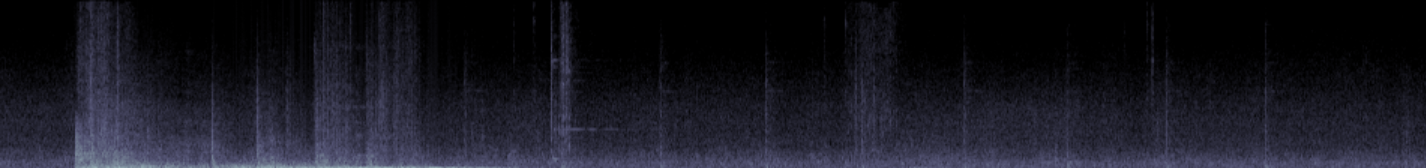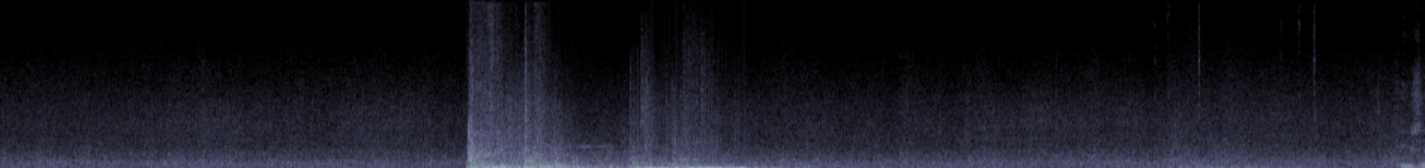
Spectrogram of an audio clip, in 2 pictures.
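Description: Ship cannons fire in the naval video game Abandon Ship, two separate heavy booming blasts about ten seconds apart, each rumbling for a couple of seconds over a quieter ocean ambience.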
